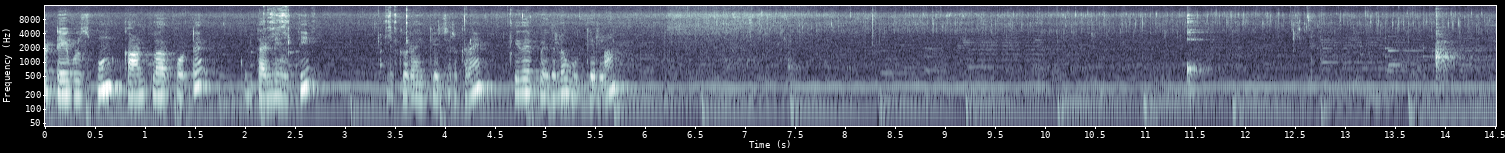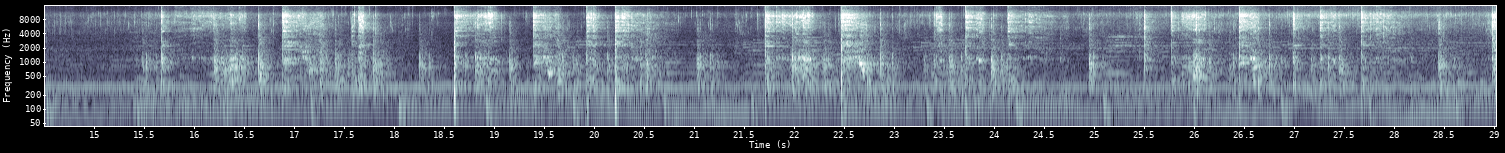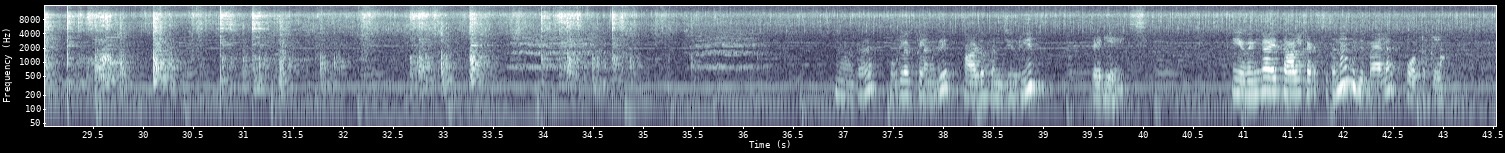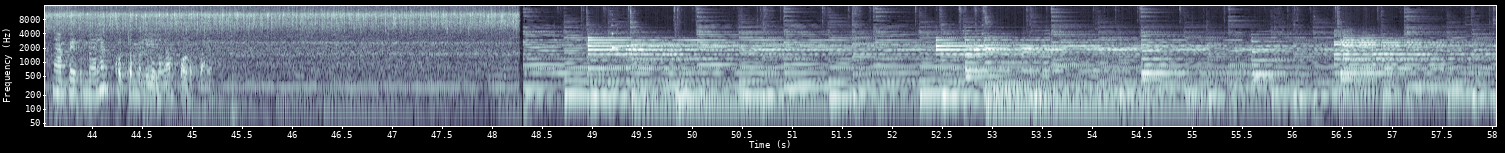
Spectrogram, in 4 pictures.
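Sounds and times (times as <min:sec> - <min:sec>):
food sizzling in a pan: 0:00.0 - 0:48.3
metal spatula scraping a pan: 0:02.1 - 0:02.7, 0:15.5 - 0:36.5.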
